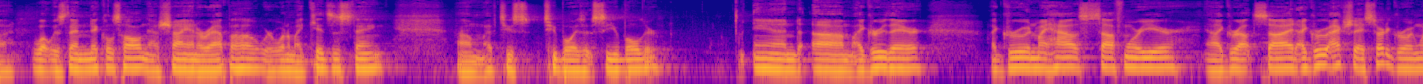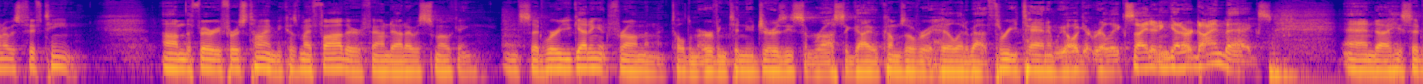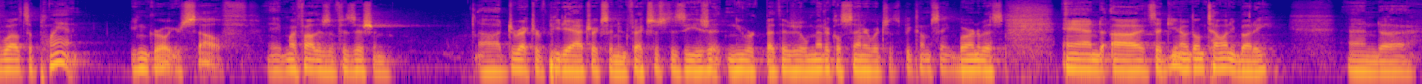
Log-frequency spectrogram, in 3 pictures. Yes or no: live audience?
yes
